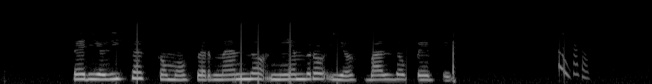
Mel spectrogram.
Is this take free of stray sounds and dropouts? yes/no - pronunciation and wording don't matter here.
no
